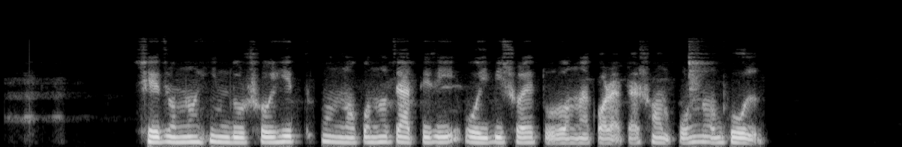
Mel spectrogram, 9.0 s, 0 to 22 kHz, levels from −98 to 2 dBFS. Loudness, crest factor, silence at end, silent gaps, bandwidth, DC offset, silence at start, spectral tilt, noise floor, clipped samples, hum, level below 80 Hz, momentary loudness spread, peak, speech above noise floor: -19 LUFS; 18 dB; 1.4 s; none; 4.1 kHz; under 0.1%; 1.4 s; -11.5 dB/octave; under -90 dBFS; under 0.1%; none; -58 dBFS; 7 LU; -2 dBFS; over 72 dB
